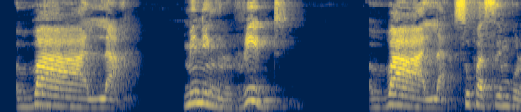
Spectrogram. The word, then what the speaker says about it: bala: So to round it off, let me give you a verb that uses the va sound. Okay. So the verb would be bala, meaning read.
